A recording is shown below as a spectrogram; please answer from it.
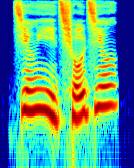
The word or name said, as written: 精益求精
